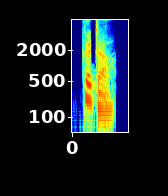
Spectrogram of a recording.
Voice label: "catarrh", Indian

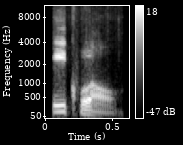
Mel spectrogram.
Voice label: "equal", American

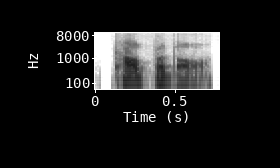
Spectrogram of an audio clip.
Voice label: "culpable", American

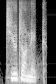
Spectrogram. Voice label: "Teutonic", Indian

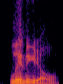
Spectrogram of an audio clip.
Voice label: "lineal", American

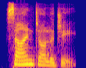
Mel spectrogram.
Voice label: "scientology", Indian

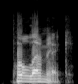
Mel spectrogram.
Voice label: "polemic", American

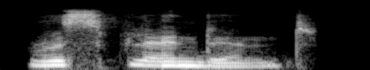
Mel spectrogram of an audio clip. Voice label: "resplendent", Indian

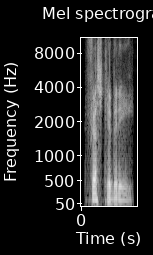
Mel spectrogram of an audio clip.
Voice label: "festivity", American

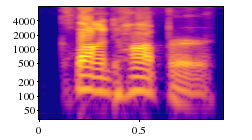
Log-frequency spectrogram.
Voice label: "clodhopper", American

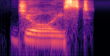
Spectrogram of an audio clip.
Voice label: "joist", Indian

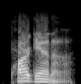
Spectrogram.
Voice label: "pargana", American

